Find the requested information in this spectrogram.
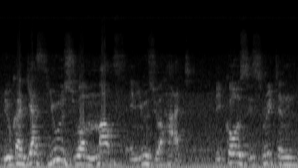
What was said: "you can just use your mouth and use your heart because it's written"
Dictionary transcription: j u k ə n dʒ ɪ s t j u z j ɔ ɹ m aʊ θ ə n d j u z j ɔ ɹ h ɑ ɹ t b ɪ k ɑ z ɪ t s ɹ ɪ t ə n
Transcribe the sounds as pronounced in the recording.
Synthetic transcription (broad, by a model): j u k ə n dʒ ɪ s t j u z j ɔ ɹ m aʊ θ ə n d j u z j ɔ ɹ h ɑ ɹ t b ɪ k ɑ z ɪ t s ɹ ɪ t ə n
